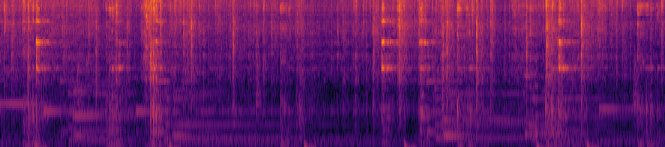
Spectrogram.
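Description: Dried red chillies fry in a pan as a spoon stirs and scrapes them, giving a continuous sizzle with repeated metallic clinks and scrapes at close range.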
